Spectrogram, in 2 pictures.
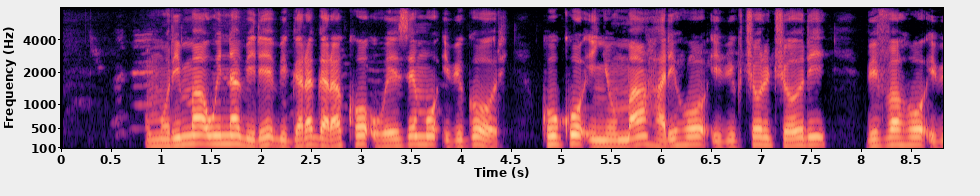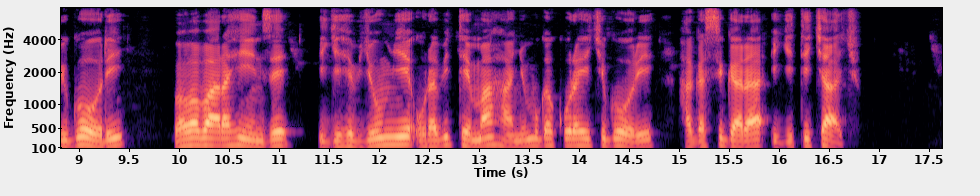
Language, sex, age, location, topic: Kinyarwanda, male, 25-35, Burera, agriculture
